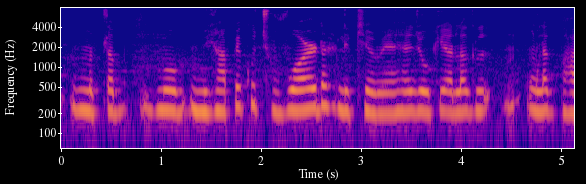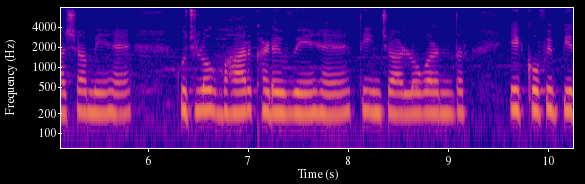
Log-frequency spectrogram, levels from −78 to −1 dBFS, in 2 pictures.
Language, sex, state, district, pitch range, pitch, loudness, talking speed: Hindi, female, Uttar Pradesh, Muzaffarnagar, 210-225 Hz, 220 Hz, -31 LUFS, 180 wpm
